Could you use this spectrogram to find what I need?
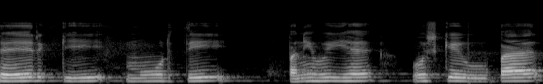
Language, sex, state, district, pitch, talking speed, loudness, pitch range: Hindi, male, Uttar Pradesh, Budaun, 160 Hz, 100 wpm, -25 LUFS, 155-165 Hz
